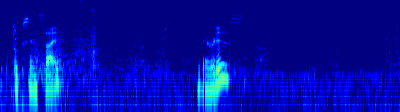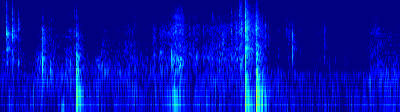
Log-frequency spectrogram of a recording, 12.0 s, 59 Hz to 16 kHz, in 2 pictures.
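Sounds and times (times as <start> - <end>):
packaging crinkling and rustling: 5.8 - 11.0.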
